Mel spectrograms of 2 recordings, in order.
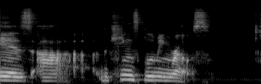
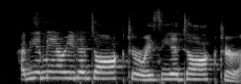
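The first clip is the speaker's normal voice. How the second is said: put-on mother voice, pitched higher; 6 semitones higher than usual.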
